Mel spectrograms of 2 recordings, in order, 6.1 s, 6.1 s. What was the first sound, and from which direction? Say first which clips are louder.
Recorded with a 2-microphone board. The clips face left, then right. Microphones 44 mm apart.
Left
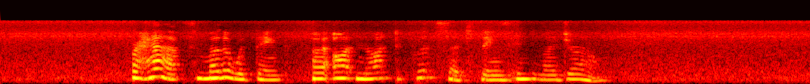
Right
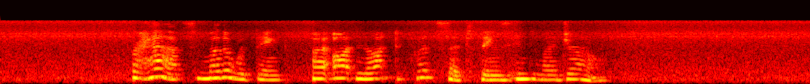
A woman speaking: left 3 dB; 30° left (ahead or behind).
